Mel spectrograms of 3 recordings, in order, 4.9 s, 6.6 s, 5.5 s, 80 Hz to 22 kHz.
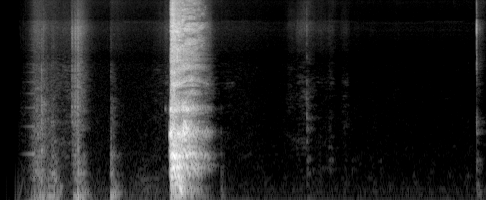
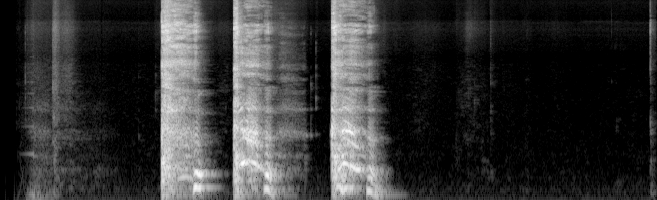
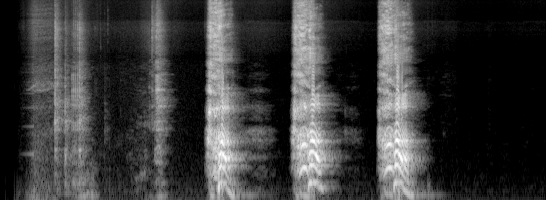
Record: {"cough_length": "4.9 s", "cough_amplitude": 32768, "cough_signal_mean_std_ratio": 0.19, "three_cough_length": "6.6 s", "three_cough_amplitude": 32768, "three_cough_signal_mean_std_ratio": 0.34, "exhalation_length": "5.5 s", "exhalation_amplitude": 32768, "exhalation_signal_mean_std_ratio": 0.32, "survey_phase": "beta (2021-08-13 to 2022-03-07)", "age": "45-64", "gender": "Female", "wearing_mask": "No", "symptom_none": true, "symptom_onset": "12 days", "smoker_status": "Never smoked", "respiratory_condition_asthma": false, "respiratory_condition_other": false, "recruitment_source": "REACT", "submission_delay": "1 day", "covid_test_result": "Negative", "covid_test_method": "RT-qPCR", "influenza_a_test_result": "Negative", "influenza_b_test_result": "Negative"}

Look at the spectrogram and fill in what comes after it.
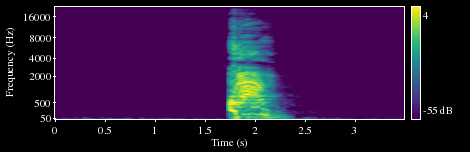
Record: {"cough_length": "3.5 s", "cough_amplitude": 22152, "cough_signal_mean_std_ratio": 0.27, "survey_phase": "beta (2021-08-13 to 2022-03-07)", "age": "45-64", "gender": "Male", "wearing_mask": "No", "symptom_runny_or_blocked_nose": true, "smoker_status": "Ex-smoker", "respiratory_condition_asthma": true, "respiratory_condition_other": false, "recruitment_source": "Test and Trace", "submission_delay": "2 days", "covid_test_result": "Negative", "covid_test_method": "RT-qPCR"}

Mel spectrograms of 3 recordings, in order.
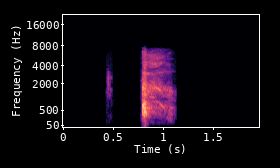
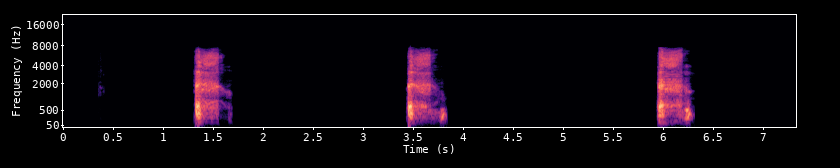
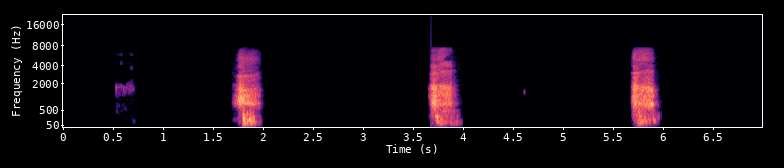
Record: {"cough_length": "2.0 s", "cough_amplitude": 27963, "cough_signal_mean_std_ratio": 0.18, "three_cough_length": "7.3 s", "three_cough_amplitude": 28434, "three_cough_signal_mean_std_ratio": 0.19, "exhalation_length": "7.0 s", "exhalation_amplitude": 27362, "exhalation_signal_mean_std_ratio": 0.23, "survey_phase": "beta (2021-08-13 to 2022-03-07)", "age": "45-64", "gender": "Female", "wearing_mask": "No", "symptom_none": true, "smoker_status": "Never smoked", "respiratory_condition_asthma": false, "respiratory_condition_other": false, "recruitment_source": "REACT", "submission_delay": "1 day", "covid_test_result": "Negative", "covid_test_method": "RT-qPCR", "influenza_a_test_result": "Negative", "influenza_b_test_result": "Negative"}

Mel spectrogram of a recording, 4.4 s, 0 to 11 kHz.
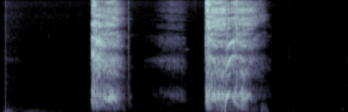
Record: {"cough_length": "4.4 s", "cough_amplitude": 32768, "cough_signal_mean_std_ratio": 0.38, "survey_phase": "alpha (2021-03-01 to 2021-08-12)", "age": "45-64", "gender": "Female", "wearing_mask": "No", "symptom_cough_any": true, "symptom_abdominal_pain": true, "symptom_fatigue": true, "symptom_change_to_sense_of_smell_or_taste": true, "smoker_status": "Never smoked", "respiratory_condition_asthma": false, "respiratory_condition_other": false, "recruitment_source": "Test and Trace", "submission_delay": "2 days", "covid_test_result": "Positive", "covid_test_method": "RT-qPCR", "covid_ct_value": 16.2, "covid_ct_gene": "ORF1ab gene", "covid_ct_mean": 16.5, "covid_viral_load": "4000000 copies/ml", "covid_viral_load_category": "High viral load (>1M copies/ml)"}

